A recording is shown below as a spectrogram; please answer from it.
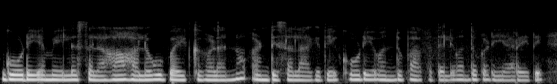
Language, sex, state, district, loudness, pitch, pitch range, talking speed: Kannada, female, Karnataka, Bidar, -17 LUFS, 215 Hz, 205-220 Hz, 140 wpm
